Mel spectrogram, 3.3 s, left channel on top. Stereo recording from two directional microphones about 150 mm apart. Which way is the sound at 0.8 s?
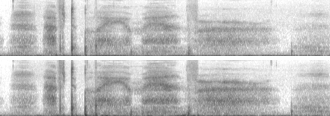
25° right (ahead or behind).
